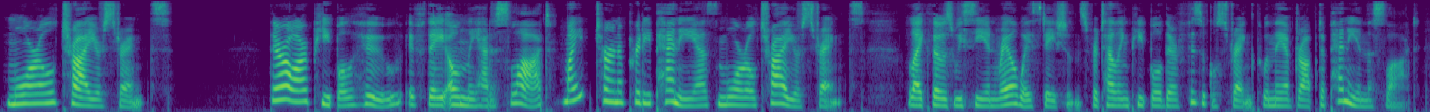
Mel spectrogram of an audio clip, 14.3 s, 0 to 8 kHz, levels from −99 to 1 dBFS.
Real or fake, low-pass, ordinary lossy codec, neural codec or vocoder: real; 7.2 kHz; AAC, 48 kbps; none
